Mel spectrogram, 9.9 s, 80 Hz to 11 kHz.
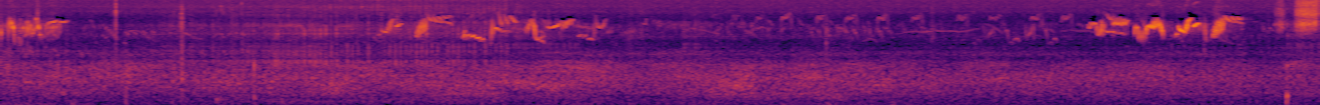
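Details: Dawn song of a Stonechat on Cavenham Heath, Suffolk, 22 March 2015, 6:22 am, perched at the top of a bush: brisk high scratchy phrases, one early burst then a longer chattering run near the end.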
